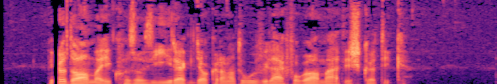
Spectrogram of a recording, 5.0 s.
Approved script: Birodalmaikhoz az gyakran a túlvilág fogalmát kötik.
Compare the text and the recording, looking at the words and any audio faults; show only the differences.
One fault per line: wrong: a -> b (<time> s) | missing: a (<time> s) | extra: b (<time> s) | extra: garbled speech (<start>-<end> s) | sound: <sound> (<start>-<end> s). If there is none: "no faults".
sound: dropout (0.5-0.6 s)
extra: írek (1.5 s)
extra: is (3.4 s)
